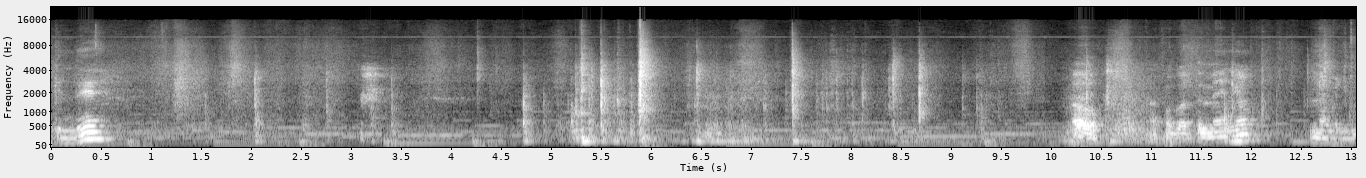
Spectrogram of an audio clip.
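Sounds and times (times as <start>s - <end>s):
knocks and clicks of handling: 4.2s - 9.5s.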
